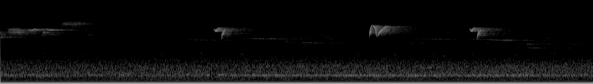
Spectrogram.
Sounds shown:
warbler song, airplane, Red-breasted Nuthatch song, Dusky Flycatcher song, Hermit Thrush song

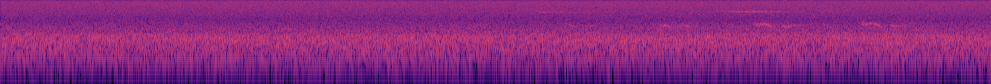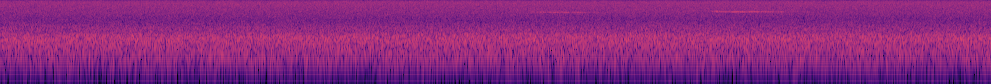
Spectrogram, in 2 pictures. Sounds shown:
Western Tanager song, Brown Creeper call

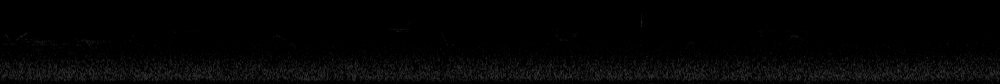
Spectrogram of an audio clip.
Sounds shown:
Western Tanager song, Hutton's Vireo song, warbler song

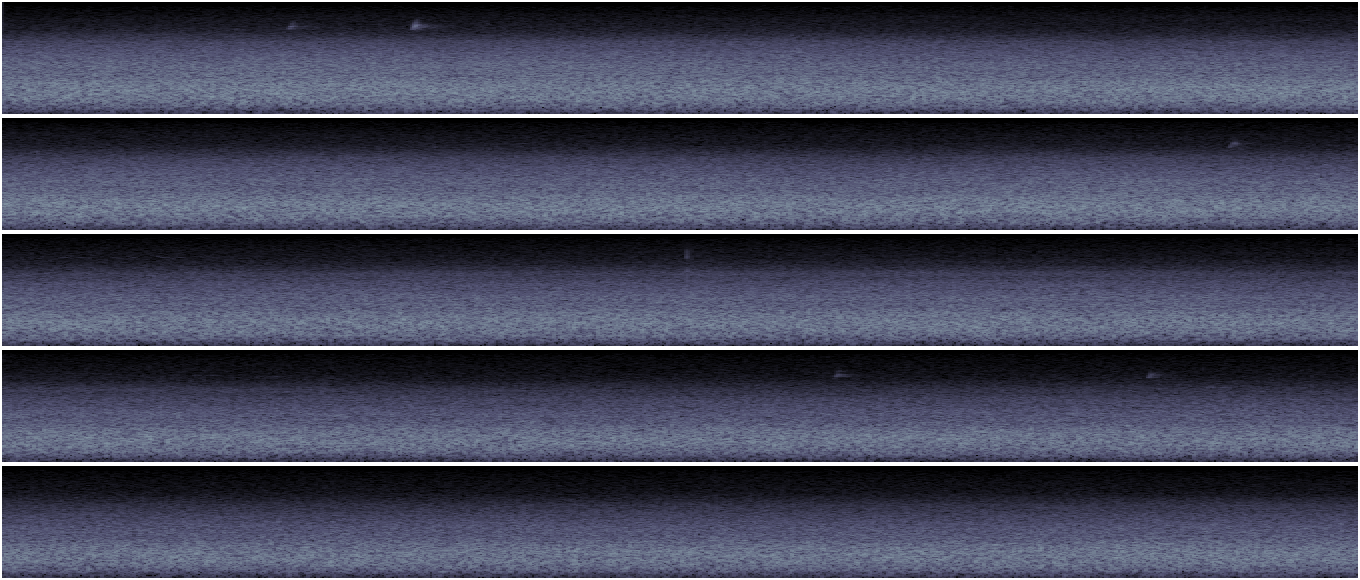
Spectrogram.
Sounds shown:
Golden-crowned Kinglet song, unidentified bird chip note

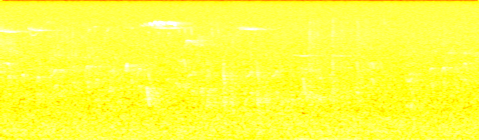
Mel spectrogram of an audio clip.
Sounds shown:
Golden-crowned Kinglet call, Canada Jay call, Pacific-slope Flycatcher call

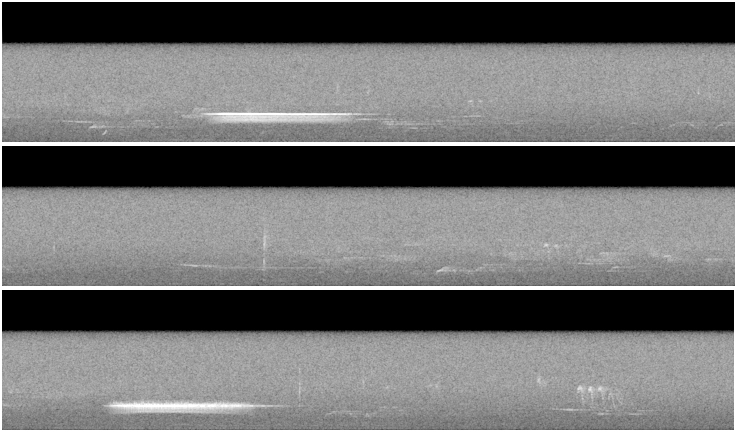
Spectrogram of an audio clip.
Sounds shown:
Swainson's Thrush call, Hermit Thrush song, Varied Thrush song, Swainson's Thrush song, Chestnut-backed Chickadee call, insect buzz

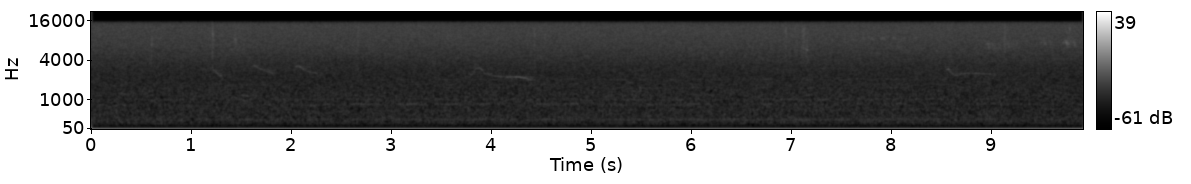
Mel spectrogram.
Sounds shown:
Chestnut-backed Chickadee call, insect buzz, Say's Phoebe song

